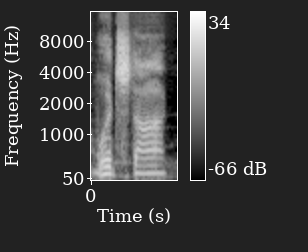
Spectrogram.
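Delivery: ordinary delivery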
